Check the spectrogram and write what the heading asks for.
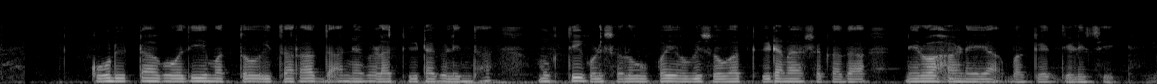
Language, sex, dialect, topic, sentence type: Kannada, male, Central, agriculture, question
